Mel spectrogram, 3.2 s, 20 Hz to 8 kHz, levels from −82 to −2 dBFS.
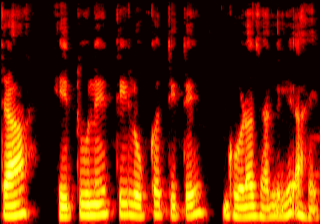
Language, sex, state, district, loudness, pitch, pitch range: Marathi, male, Maharashtra, Nagpur, -22 LUFS, 140 Hz, 130-150 Hz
